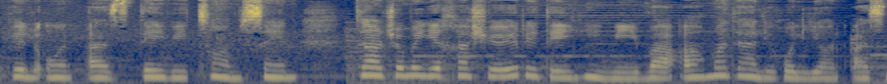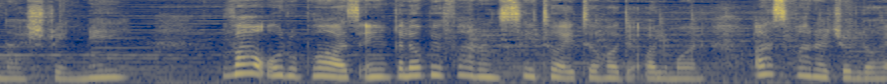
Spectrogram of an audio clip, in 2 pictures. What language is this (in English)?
Persian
